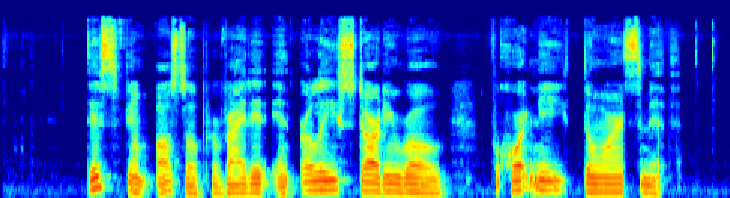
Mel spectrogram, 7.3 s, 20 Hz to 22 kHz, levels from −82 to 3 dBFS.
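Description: Sudden jumps forward fall at 1.31–1.34 s before "also provided an", 3.01–3.06 s before "starring role", 4.97–5.00 s, 6.21–6.26 s and 7.17 s. Compressed frames were skipped: runs of 20 ms frames went unplayed, losing about 100 to 300 milliseconds each time.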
